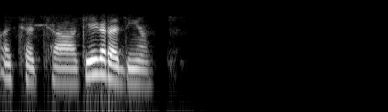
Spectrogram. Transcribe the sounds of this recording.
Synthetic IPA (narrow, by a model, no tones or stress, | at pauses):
ətːʃʰaːətːʃʰaːkeːkəɾaːd̪ijãː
